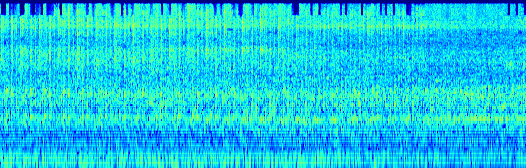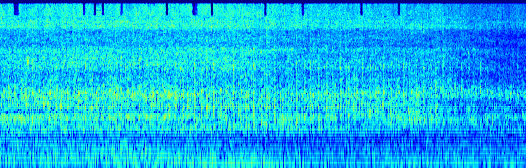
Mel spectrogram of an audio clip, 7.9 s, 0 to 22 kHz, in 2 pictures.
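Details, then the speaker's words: 1993 Ford F350 ramp truck, 7.3L V8 turbo diesel, 5-speed manual, 175k miles: steady, even diesel clatter at idle with faint turbo whistle, no misses or heavy knocks; runs healthy, belt sometimes squeaks on first crank. "turbo diesel engine, very nice and quiet, runs very strong."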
